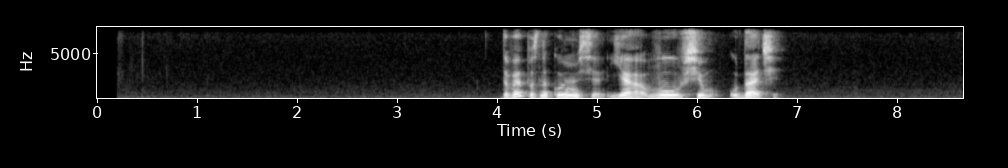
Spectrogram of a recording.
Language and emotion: Russian, positive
